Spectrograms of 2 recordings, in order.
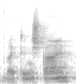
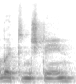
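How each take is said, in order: First: "Lichtenstein" said as LICK-ten-shtine; -stine pronunciation. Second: "Lichtenstein" said as LICK-ten-shteen; -steen pronunciation. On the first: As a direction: say "Lichtenstein" ending like "fine". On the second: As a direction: say "Lichtenstein" ending like "seen". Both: Shown as a demonstration. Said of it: "I think it's Lichtenstein".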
